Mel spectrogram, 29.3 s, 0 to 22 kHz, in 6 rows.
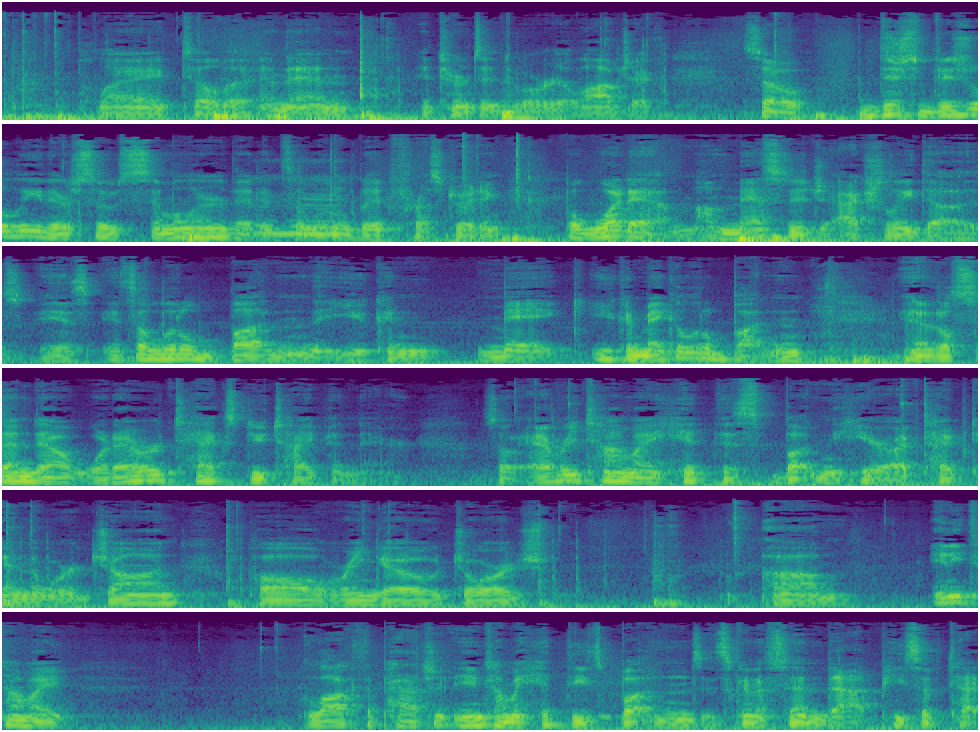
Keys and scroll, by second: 0.0-0.9 typing, 3.8 BackSpace, 7.2 BackSpace, 17.4 super+e, 19.1 super+e, 25.7 super+e.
